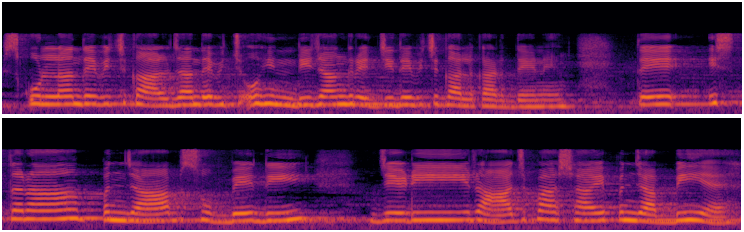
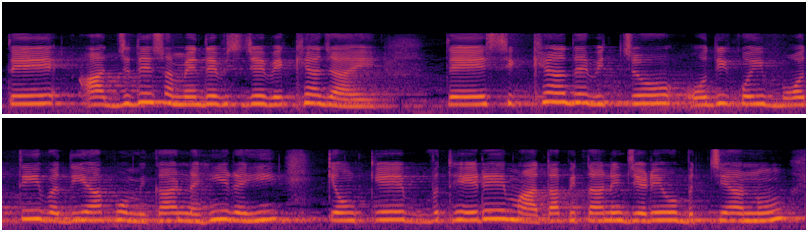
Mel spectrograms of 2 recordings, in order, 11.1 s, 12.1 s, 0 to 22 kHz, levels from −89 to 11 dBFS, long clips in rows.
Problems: none marked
